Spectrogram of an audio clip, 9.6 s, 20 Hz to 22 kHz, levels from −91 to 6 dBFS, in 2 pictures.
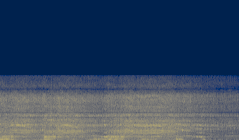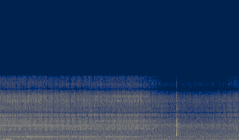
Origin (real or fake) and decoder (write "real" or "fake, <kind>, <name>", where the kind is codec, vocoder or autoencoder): fake, vocoder, Vocos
